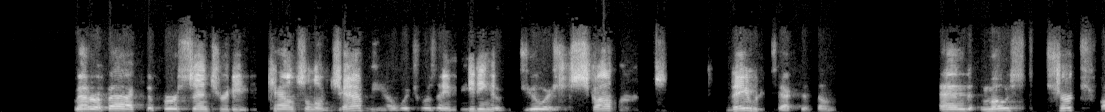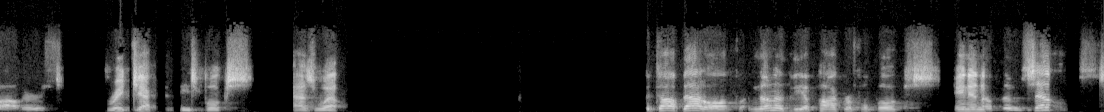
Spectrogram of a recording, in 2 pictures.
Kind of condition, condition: setting, large echoing room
